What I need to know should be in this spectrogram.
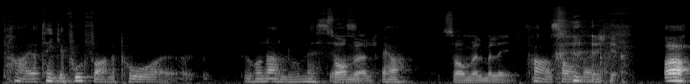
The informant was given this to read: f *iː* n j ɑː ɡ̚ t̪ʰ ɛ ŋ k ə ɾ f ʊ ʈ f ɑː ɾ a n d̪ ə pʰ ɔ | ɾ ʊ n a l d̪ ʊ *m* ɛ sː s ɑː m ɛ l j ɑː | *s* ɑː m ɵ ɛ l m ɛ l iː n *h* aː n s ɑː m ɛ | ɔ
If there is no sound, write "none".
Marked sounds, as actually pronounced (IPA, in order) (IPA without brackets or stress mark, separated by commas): aː, m, s, f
